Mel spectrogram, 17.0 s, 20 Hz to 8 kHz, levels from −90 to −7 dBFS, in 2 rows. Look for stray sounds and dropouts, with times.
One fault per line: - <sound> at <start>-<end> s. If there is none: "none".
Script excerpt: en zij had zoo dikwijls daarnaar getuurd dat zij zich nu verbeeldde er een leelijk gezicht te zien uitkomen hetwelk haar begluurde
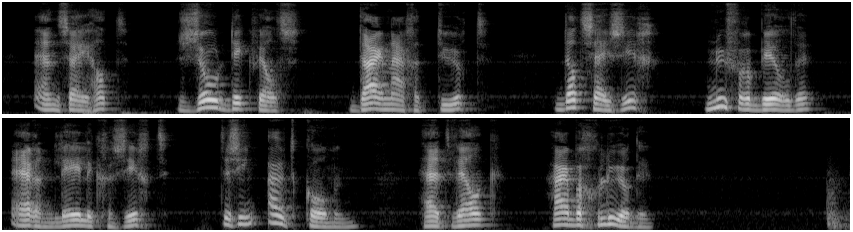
none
